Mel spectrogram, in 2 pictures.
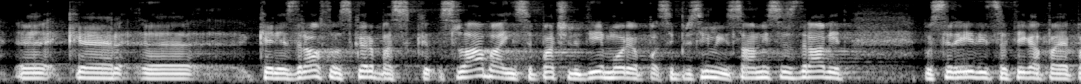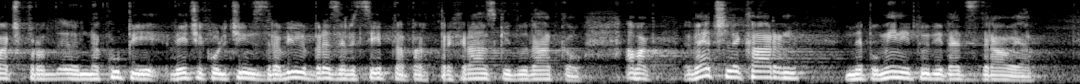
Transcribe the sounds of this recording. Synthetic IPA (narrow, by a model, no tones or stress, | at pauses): kʰɛɾ | kɛɾjɛzd̪ɾawst̪ʋɛnaskəɾbasslaːbainsɛpat͡ʃlʲjud̪jeːmoːɾɛjɔpsipɾisiːlisaːmisɛzd̪ɾaːʋit̪ | pɔsɾeːd̪it̪sat̪eːɡapajɛpat͡ʃpɾɔnakuːpiʋeːt͡ʃjikɔlit͡ʃinzd̪ɾaʋilbɾɛzɾɛt̪seːp̚t̪apapɾɛxɾaːnskiɣd̪ɔd̪aːt̪kɔwampakʋɛt͡ʃlɛkaːɾn | nɛpɔmeːnit̪uːd̪iʋɛd͡ʒzd̪ɾaːwja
